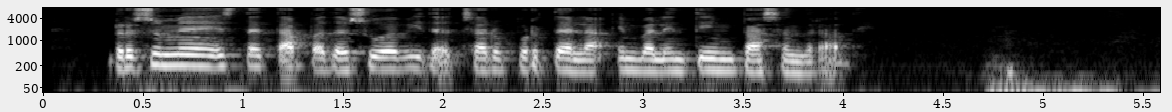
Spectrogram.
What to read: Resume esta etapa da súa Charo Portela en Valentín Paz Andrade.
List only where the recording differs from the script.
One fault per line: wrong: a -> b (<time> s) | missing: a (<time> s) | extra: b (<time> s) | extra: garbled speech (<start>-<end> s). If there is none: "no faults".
extra: vida (1.8 s)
